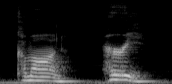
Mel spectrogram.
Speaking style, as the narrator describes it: growled Moody

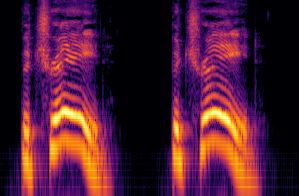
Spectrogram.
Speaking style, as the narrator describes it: he shouted to his companions

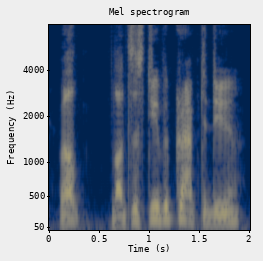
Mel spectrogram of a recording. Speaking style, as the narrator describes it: Trucker grunted

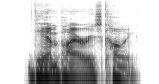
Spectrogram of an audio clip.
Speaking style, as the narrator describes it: Rain said in a clipped tone

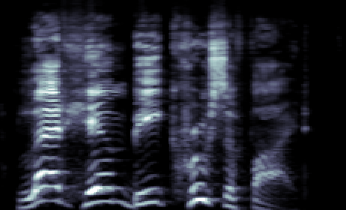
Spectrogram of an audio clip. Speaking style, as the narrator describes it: they cried out exceedingly, saying

